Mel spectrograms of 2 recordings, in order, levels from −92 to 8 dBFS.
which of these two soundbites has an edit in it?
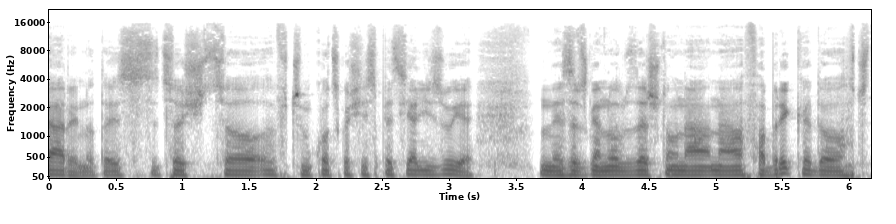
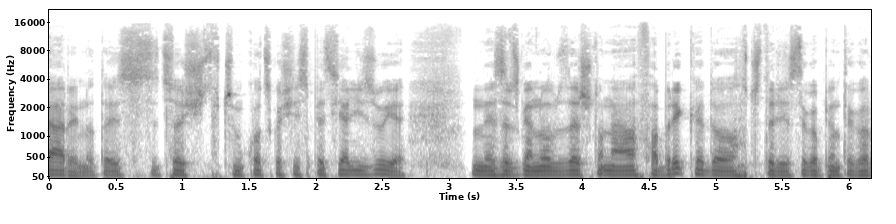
second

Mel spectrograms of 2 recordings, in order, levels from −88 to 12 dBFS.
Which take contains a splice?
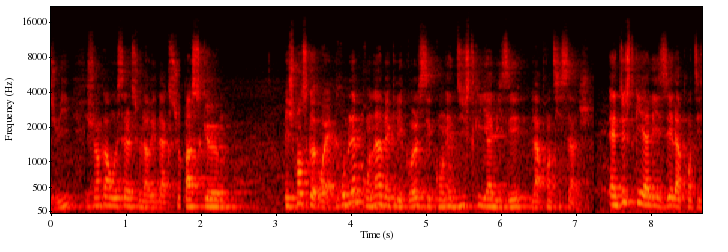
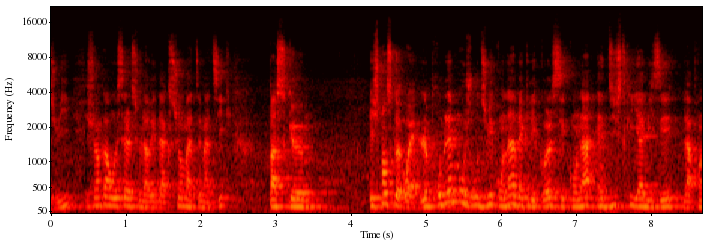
first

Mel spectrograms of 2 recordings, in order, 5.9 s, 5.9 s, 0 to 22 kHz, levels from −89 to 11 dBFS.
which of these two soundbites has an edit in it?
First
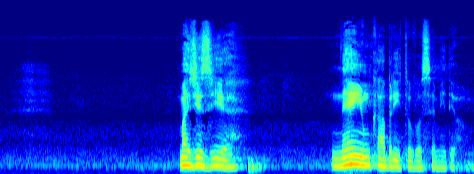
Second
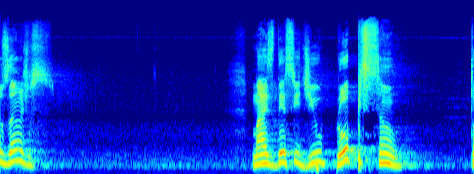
second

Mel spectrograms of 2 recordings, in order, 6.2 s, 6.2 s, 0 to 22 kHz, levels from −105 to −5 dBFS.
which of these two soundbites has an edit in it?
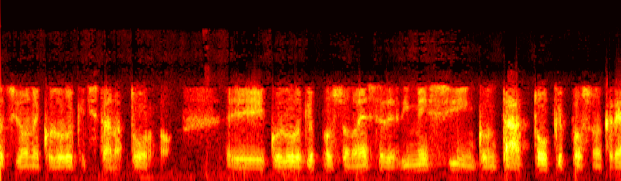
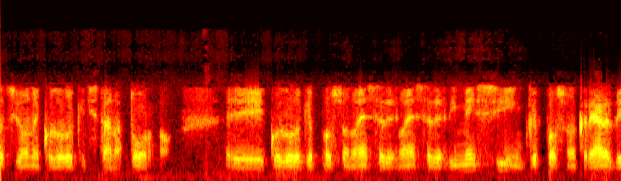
second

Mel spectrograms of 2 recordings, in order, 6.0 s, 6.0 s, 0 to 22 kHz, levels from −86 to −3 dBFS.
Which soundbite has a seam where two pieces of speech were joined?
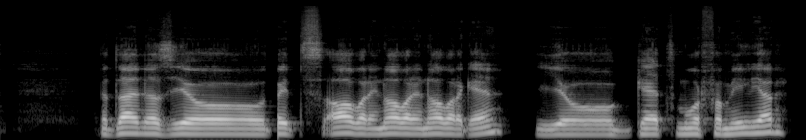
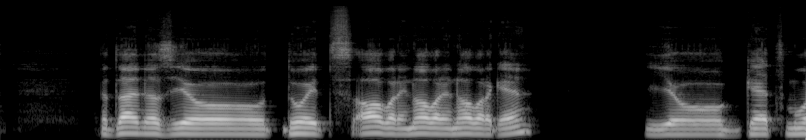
first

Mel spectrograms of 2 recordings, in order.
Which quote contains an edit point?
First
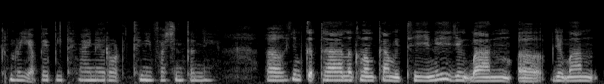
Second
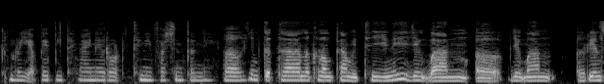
second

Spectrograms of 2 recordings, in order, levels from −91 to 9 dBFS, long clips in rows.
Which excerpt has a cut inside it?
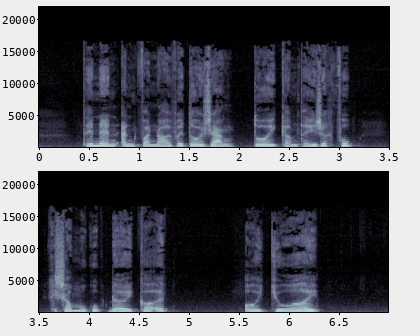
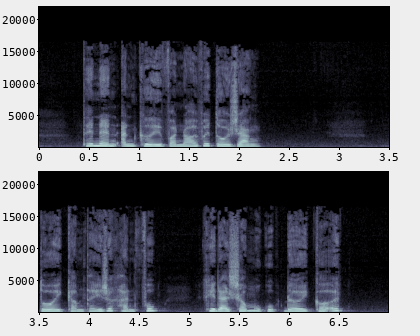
first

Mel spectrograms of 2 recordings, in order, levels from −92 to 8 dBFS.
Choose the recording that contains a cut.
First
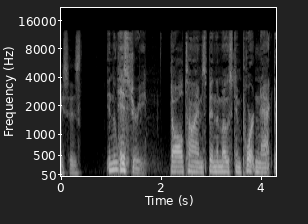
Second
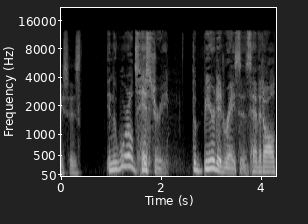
first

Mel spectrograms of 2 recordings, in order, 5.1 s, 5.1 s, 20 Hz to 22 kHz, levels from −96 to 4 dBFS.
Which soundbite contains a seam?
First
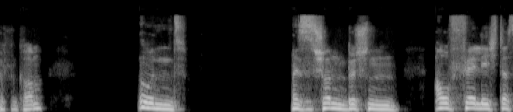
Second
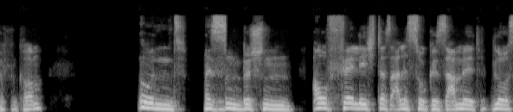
second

